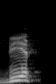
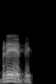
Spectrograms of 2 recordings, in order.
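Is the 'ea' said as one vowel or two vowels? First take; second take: two vowels; one vowel. First: The vowel is split into two sounds. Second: The vowel is said as one sound. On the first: The speaker calls it wrong. "ব্রিয়েট না করে" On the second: The speaker calls it right. "এখানে এ silent"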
